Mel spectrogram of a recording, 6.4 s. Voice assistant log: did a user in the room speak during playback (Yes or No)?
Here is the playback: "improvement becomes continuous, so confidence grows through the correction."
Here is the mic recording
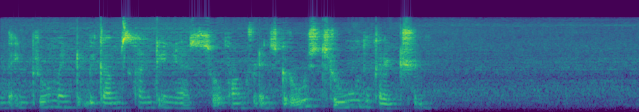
No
